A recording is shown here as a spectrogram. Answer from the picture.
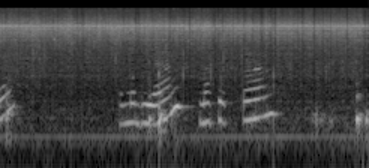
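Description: Chopped garlic and onion sautéing in hot oil in a pan, a steady high sizzle as they fry until slightly wilted.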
